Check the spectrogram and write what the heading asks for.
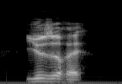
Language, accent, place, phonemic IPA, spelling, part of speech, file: French, France, Lyon, /jøz.ʁɛ/, yeuseraie, noun, LL-Q150 (fra)-yeuseraie.wav
- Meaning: alternative form of yeusaie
